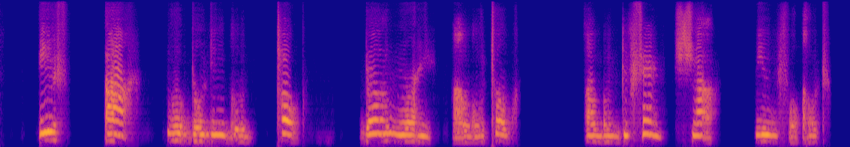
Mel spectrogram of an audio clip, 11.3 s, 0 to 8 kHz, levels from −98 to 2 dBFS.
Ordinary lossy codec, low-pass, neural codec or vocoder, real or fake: none; none; codec, 16 kHz, 0.5 kbps, FreqCodec, smaller model; fake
